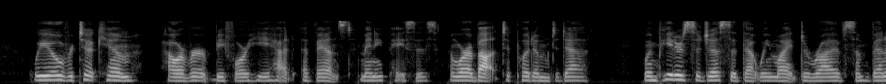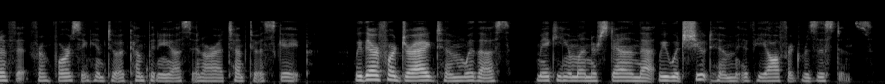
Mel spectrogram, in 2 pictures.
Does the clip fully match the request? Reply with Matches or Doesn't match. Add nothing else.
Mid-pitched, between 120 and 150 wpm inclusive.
Doesn't match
